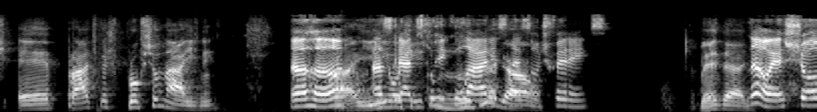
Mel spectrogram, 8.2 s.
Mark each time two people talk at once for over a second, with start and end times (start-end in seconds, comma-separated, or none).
3.3-5.4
